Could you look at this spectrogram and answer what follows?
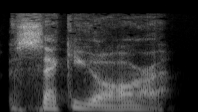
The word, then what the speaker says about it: Sekigahara: Sekigahara.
